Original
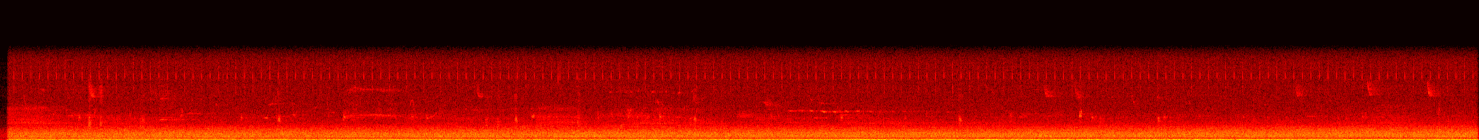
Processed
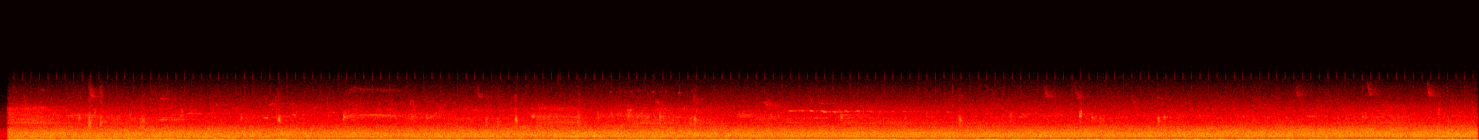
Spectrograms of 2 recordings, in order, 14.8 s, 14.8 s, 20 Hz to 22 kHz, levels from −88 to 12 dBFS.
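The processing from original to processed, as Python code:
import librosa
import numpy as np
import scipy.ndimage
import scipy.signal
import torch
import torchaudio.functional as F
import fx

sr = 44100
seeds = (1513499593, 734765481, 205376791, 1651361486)

y = scipy.signal.sosfilt(scipy.signal.butter(4, 4600.0, 'lowpass', fs=sr, output='sos'), x)
y = fx.high_shelf(y, sr, hz=3400.0, db=11.0)
y = F.gain(torch.from_numpy(y), 3.0).numpy()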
